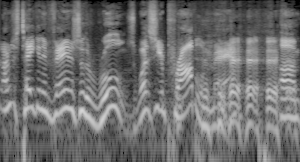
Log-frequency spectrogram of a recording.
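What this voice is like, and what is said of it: Impression of Patrick Mahomes. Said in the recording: “Mahomes ... he's never said that. That's celebrity impersonation.”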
